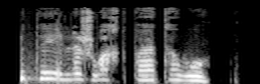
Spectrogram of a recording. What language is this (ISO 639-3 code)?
pus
